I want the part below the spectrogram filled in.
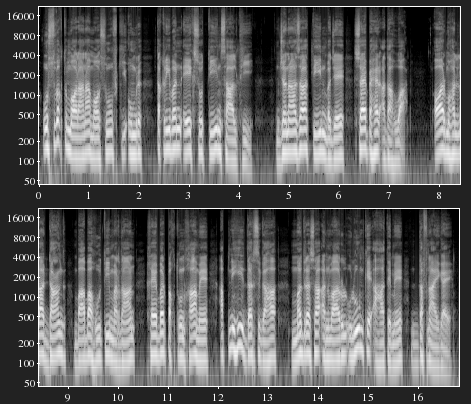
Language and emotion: Urdu, neutral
